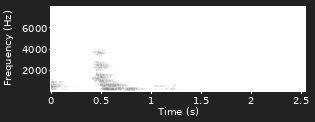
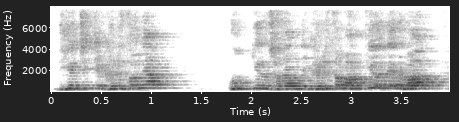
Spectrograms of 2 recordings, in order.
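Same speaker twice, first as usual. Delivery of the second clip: lightly acted jeer, pitched higher; sarcastic taunt; 10 semitones higher, 3 dB louder than usual. Devil daring Jesus to jump, mocking sarcastic taunt. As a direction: goad them with mock disbelief. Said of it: "비꼬는 거죠".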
